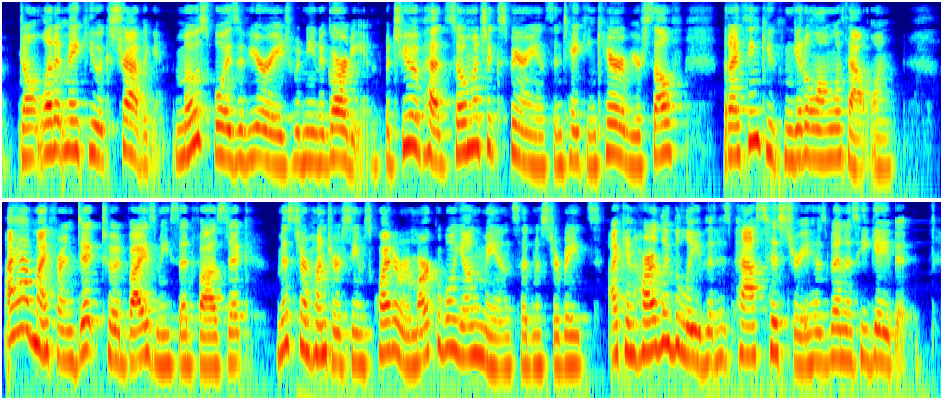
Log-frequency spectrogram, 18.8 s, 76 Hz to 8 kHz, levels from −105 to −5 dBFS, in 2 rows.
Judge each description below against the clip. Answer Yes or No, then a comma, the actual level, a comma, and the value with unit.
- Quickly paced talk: Yes, fast, 225 wpm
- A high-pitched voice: Yes, high, 200 Hz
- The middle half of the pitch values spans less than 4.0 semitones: No, average, 4.3 semitones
